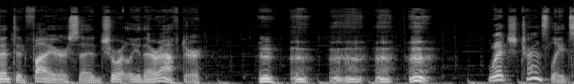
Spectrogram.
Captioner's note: grunt, grunt, grunt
